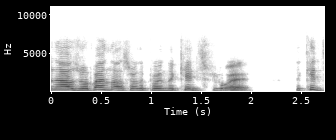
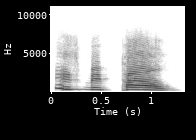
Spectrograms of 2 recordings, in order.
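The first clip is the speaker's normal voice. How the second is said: "He's me pal." said higher and louder, slowly; mock pal defence; 9 semitones higher, 6 dB louder, slower than usual. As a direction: whine it out like a defensive mate. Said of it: "who's the son of his pal".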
